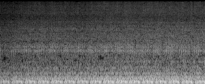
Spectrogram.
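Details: 1997 Chevy Astro parked for three years, now started easily, running at a steady, even idle with a smooth regular beat and no knocks, misses or squeals; brake fluid leaking onto the hot exhaust smokes. Normal idle.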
